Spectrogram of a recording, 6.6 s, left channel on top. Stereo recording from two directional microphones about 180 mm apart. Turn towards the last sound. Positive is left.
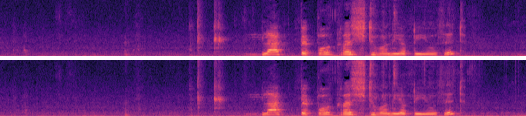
turn(degrees=-10)  # may be behind; listen again after turning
